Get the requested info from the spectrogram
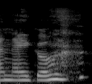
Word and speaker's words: Nagel: Yeah, Nagel.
